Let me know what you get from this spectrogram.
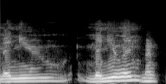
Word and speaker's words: Menuhin: So Gerard, I'm going to butcher his name. Menuhin, is that it? – Yeah.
